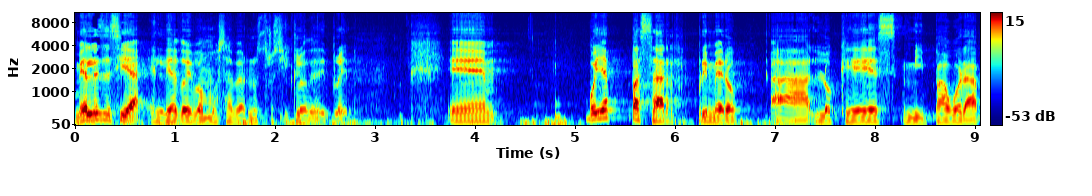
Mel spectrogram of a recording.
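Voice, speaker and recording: Over noticeable background noise, a man talks at a fairly slow pace with a medium pitch, ordinary pitch variation, and long, frequent pauses. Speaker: software trainer. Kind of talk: recorded webinar tutorial. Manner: hesitant, many fillers.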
